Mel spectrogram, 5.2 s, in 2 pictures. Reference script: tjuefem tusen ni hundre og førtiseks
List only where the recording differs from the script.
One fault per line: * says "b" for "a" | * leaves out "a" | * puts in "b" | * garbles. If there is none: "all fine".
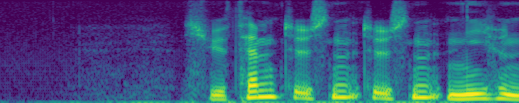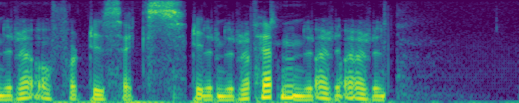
* puts in "tusen"
* garbles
